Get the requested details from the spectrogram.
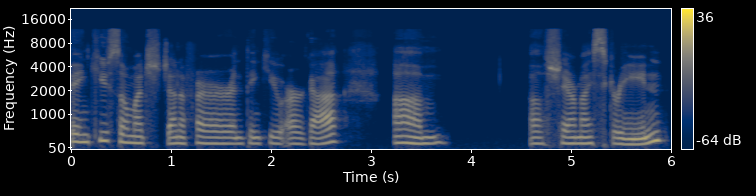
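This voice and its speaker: Low-pitched woman presenting, dry close sound. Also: slow pace, no echo. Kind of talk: slide presentation to an online audience. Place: online video call.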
